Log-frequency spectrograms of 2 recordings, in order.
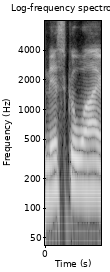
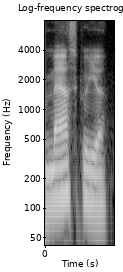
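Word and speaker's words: Miskawayh: Hakim Abu Ali ibn Miskawai or Maskuya, I've seen both pronunciations.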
